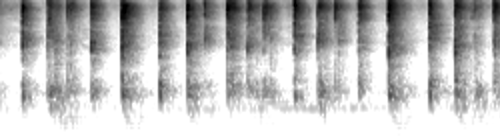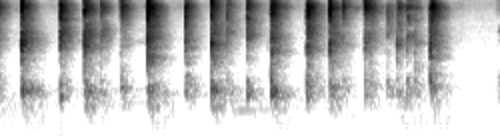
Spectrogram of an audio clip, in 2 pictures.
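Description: Zapateo footwork: hard-soled shoes striking a wooden floor in a quick, uneven rhythm of heel and toe taps, about four strikes a second, as a variant of a basic pasada is danced. The taps stop just before the end.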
